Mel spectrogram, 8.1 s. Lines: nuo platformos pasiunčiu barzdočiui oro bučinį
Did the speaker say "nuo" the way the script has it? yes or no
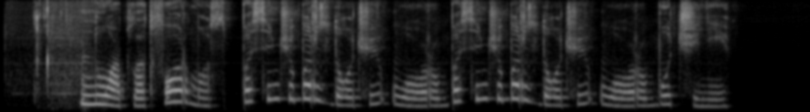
yes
